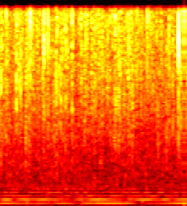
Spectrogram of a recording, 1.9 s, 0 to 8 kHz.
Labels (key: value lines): label: biophony, midshipman
recorder: SoundTrap 500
